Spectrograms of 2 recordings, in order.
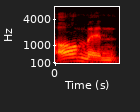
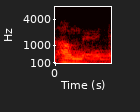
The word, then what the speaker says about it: Amun: important deities was amen now amen is the pronunciation that the Hebrews give it and some Scholars agree to use that pronunciation amoon is the pronunciation given to it by one of the old European scholars plutar in the language of K the word for hidden is IM or Amun is the way that we U put it in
